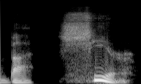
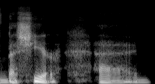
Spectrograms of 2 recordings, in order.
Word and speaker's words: Bashir: named uh now listen be be careful the pronunciation here it's Muhammad Al Bashir because I just got rid of Al Bashar so not the same place so it's Basher B- a s h i r um according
